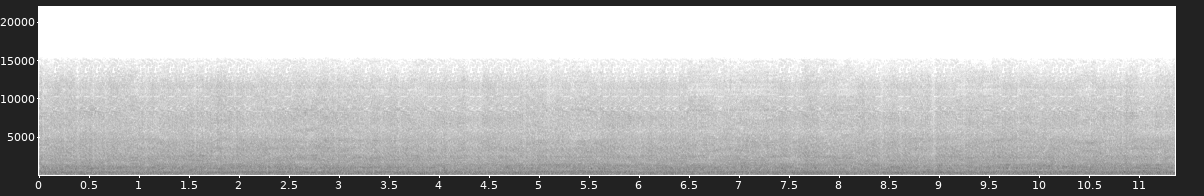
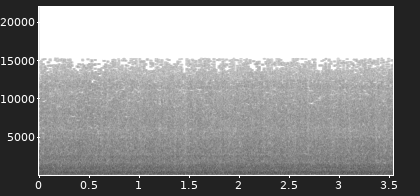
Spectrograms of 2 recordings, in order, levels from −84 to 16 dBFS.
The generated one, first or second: first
